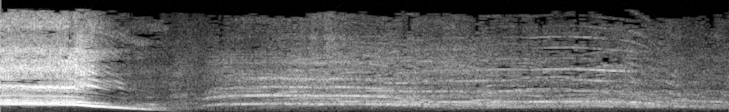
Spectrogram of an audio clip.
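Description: An audience shouts a long "whoa!" together: a loud cry that swoops downward in pitch, then a sustained wash of many overlapping voices holding the sound before it tapers off.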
